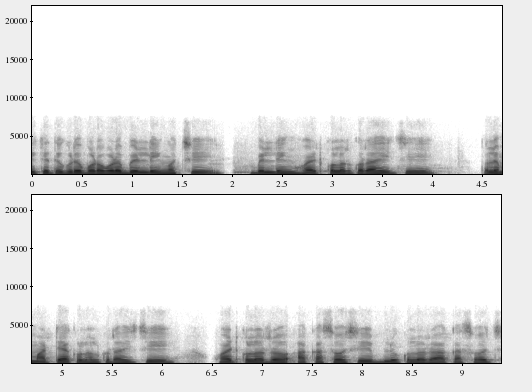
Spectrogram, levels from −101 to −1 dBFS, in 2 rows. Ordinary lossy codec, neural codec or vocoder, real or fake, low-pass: Opus, 24 kbps; none; real; 7.2 kHz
